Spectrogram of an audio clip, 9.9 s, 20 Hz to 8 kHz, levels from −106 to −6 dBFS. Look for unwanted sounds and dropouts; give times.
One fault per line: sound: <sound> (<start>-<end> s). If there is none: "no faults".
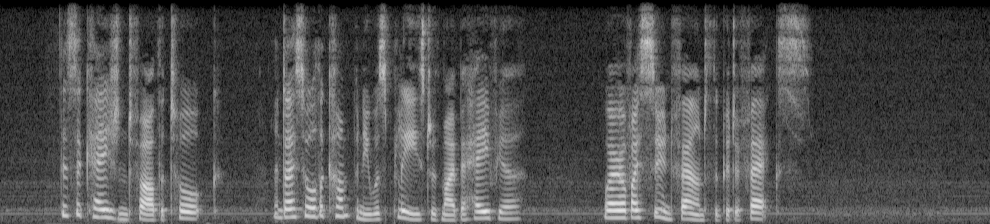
no faults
